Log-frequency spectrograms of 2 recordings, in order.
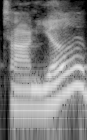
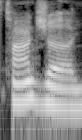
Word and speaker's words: Tonja: Some people may be like Tanya, because especially if your culture, the J is silent. I totally understand that. But I'm like, no, it's Tonja. Use the J. It's a hard J.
